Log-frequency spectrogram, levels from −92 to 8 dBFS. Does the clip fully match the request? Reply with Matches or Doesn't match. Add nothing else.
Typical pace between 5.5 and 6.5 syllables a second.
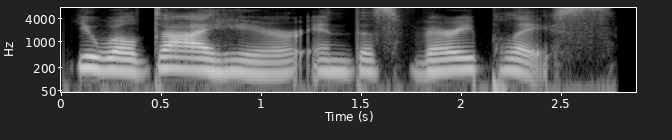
Doesn't match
